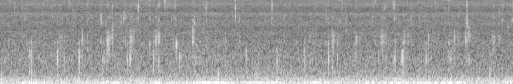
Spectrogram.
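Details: Cat drinking indoors, dense soft lapping and licking ticks repeating rapidly throughout, quiet and close-up, with a low steady hum underneath and no voices.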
